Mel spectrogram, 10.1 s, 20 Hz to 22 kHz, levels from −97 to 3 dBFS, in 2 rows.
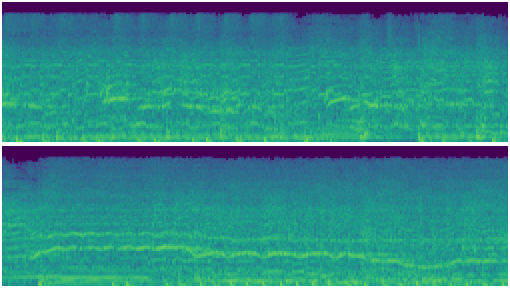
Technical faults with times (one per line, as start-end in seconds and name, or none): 4.72 dropped samples
7.92 dropped samples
